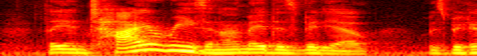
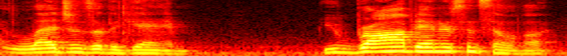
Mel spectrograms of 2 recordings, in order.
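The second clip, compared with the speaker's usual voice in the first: ordinary talk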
